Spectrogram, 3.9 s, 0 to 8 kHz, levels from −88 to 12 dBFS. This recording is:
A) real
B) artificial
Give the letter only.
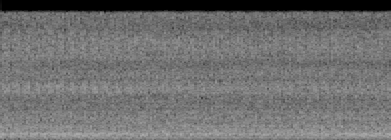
A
